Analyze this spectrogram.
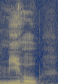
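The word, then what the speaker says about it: Mijo: En fait, c'est lui qui a créé le crump avec un autre gars qui s'appelle Miho. Enfin, ça s'écrit M-I-J-O.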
